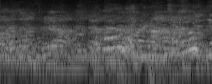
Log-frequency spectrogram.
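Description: Many people talking at once: overlapping chatter of a church congregation greeting one another during the passing of the peace, in a large room.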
